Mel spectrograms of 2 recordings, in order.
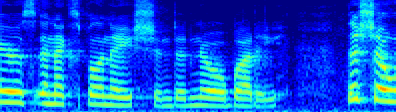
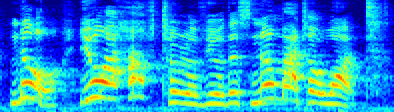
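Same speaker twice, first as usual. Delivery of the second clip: louder demanding Italian-tinged captor; insistent shout; 4 semitones higher, 10 dB louder than usual. Acted. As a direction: command it firmly.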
